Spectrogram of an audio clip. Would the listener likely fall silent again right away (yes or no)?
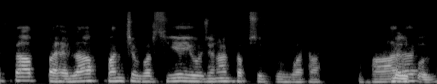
yes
